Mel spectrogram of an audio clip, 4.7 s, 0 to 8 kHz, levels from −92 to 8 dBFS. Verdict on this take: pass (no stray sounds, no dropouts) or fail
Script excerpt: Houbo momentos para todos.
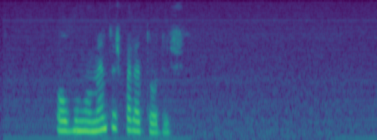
pass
